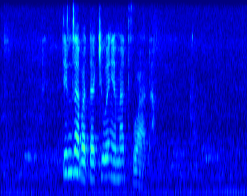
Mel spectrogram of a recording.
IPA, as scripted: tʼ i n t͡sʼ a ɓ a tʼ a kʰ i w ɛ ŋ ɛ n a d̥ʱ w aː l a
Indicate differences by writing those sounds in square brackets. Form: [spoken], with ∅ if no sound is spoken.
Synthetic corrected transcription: tʼ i n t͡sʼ a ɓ a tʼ a kʰ i w ɛ ŋ ɛ [m] a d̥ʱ w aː l a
